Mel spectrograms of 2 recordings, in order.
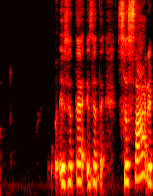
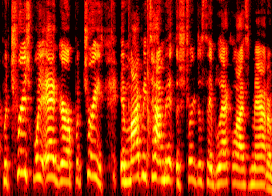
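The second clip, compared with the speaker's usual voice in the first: loud, raised call to Patrice; 4 semitones higher, 7 dB louder than usual. Real, not acted. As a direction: shout across to Patrice. Calling out to Patrice.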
